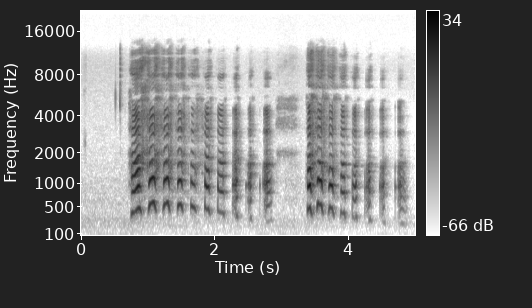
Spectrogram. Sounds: Laughter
